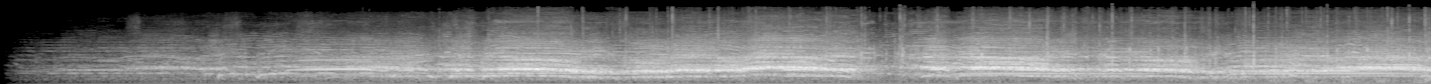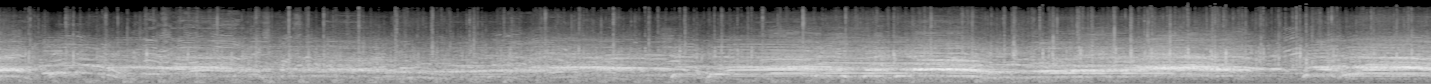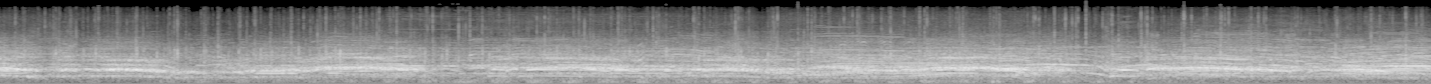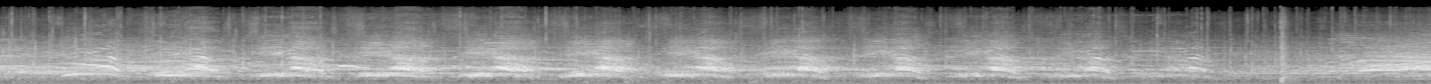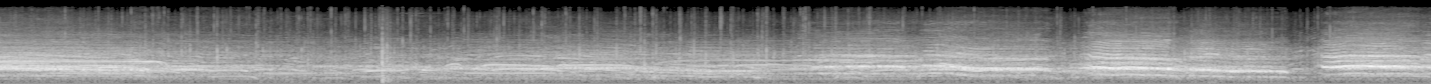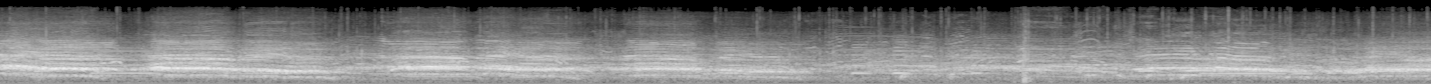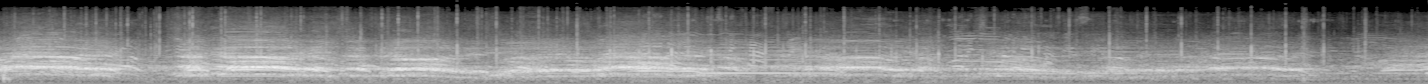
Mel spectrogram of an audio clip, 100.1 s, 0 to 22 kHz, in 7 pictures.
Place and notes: Madeira Drive, Brighton - Brighton and Hove Albion Football Fans
The end of the victory parade celebrating Brighton and Hove Albion wining the English League 1. Fans chanting and singing.
South East England, England, United Kingdom, 8 May 2011, 06:45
